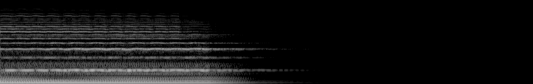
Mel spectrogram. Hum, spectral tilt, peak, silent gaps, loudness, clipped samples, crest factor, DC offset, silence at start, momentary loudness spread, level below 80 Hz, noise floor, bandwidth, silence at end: none; -4.5 dB/octave; -12 dBFS; none; -25 LUFS; under 0.1%; 16 dB; under 0.1%; 0 s; 12 LU; -34 dBFS; under -90 dBFS; 14 kHz; 2.9 s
